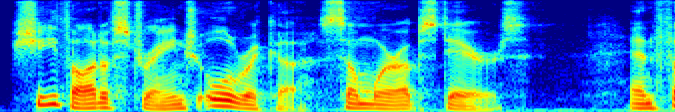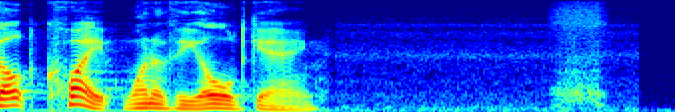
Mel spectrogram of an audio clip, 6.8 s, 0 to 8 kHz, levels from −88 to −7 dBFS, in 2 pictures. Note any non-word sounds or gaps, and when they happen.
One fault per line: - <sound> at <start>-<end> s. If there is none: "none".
- sniff at 6.1-6.5 s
